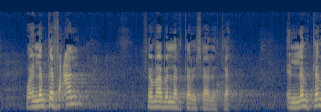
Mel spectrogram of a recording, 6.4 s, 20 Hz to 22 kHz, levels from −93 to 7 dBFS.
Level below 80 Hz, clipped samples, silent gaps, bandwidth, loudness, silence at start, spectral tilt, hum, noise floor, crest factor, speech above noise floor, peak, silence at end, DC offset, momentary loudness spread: -78 dBFS; under 0.1%; none; 15 kHz; -24 LUFS; 0.5 s; -4 dB/octave; none; -55 dBFS; 24 dB; 31 dB; -2 dBFS; 0 s; under 0.1%; 13 LU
